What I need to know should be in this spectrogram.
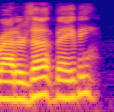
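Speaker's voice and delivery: plain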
